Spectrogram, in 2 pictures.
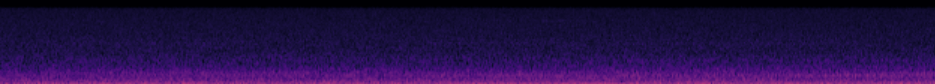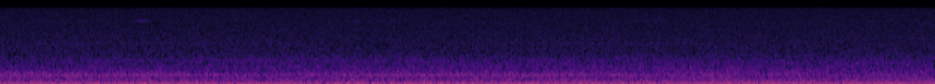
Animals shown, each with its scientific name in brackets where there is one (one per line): Golden-crowned Kinglet (Regulus satrapa)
